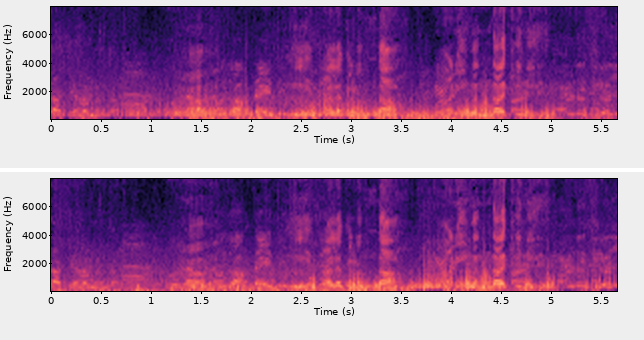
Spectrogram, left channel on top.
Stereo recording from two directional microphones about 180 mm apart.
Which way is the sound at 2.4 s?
15° right (ahead or behind).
